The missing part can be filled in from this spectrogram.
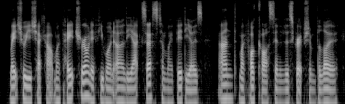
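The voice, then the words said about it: Slightly odd, throaty voice. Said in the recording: “my voice is a bit funny at the moment. My throat's gone a bit weird recently ... my voice is somewhat different”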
